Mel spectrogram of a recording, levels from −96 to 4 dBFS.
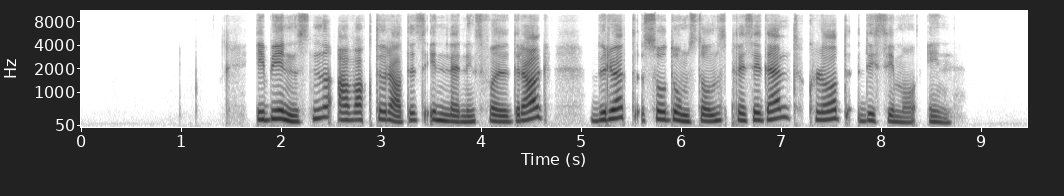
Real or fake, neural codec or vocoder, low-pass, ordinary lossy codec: fake; autoencoder, 48 kHz, 32 numbers a frame, DAC-VAE, trained on Japanese speech; 9.9 kHz; Opus, 32 kbps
